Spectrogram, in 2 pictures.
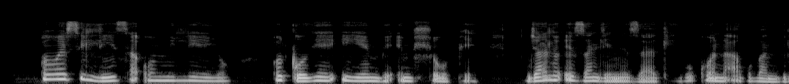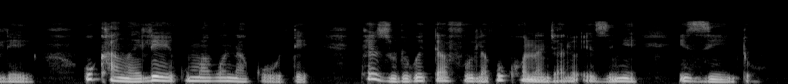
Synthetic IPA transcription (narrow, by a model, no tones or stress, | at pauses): ɔwesiɮisa̰ʔomilɛjɔ | ɔɡ͡ǃʱɔɣɛʔijɛmbʱɛʔem̩ɬɔpʰɛ | nd͡ʒʱalɔʔɛzand͡ɮʱḛnḭza̰kʰɛ̥ɣukʰɔna̰ʔa̰ɣuβambʱilɛ̰jɔ | ukʰaŋɛlɛɣumaβɔnaɣ̥ṵːd̥ʱɛ | pʰezuluɣwɛtʼafula̰ɣukʰɔna̰nd͡ʒʱa̰lɔ̰ʔezḭɲɛ | iziːntʼɔ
